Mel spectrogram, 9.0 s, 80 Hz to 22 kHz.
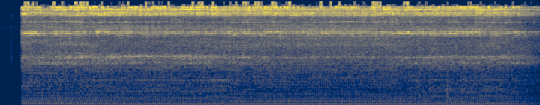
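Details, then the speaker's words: Devilbiss Powerback 5,250-watt generator with Tecumseh engine, after a coil and carburetor change: engine speed was too high, so the throttle screw was turned counterclockwise. Now a steady, even drone with no hunting or surging; runs properly with 110 V output. "Just turned it counterclockwise, slowed the RPM down, dialed it straight in. Now everything's working fine."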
